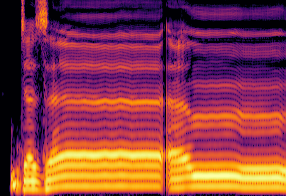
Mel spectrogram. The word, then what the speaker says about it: جزاء: তাহলে প্রথমটা জিম অক্ষর জিহ্বার মাঝখান থেকে শক্ত করে পড়বো, আর জা অক্ষর ঝির ঝির আওয়াজ আসবে এরকম জা, জাযা, জাযাআম বিমা কানু ইয়া'মালুন, ইয়া'মালুন, ইয়া'মালুন।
